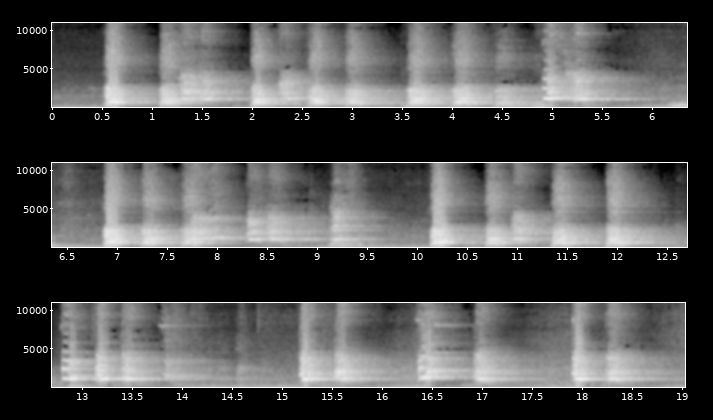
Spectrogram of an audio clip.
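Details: Eleven-month-old mixed-breed female puppy up for adoption, born to a rescued street mother: bursts of sharp, high yapping barks in quick clusters of two to five, pausing between bursts, with a low electrical hum throughout.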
